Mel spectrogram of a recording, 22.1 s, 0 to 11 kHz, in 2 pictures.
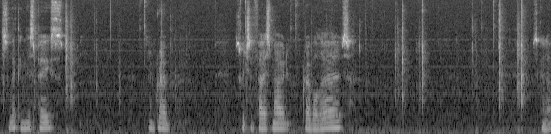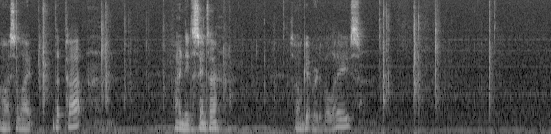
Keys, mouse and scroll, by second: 1.4 Tab, 2.8-4.6 right drag, 4.9-6.6 drag, 5.8-7.8 right drag, 7.9 KP_7, 8.4 z, 9.1-11.6 middle drag, 10.4 Tab, 11.8 KP_Divide, 13.1 Tab, 15.5 c, 20.9-22.0 middle drag.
